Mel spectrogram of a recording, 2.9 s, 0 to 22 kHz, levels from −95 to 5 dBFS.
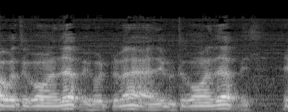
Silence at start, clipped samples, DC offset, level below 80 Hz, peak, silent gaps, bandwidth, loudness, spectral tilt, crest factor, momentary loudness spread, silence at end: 0 s; under 0.1%; under 0.1%; -60 dBFS; -2 dBFS; none; 11 kHz; -18 LUFS; -7 dB/octave; 18 dB; 10 LU; 0 s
